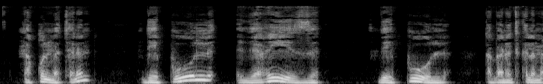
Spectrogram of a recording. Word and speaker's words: poules: S ولكن عندما نقول des poules alors là on ajoute un S on ajoute un S إذا في هاد الحالة نضيف S mais qui ne se prononce pas والتي لا تنطق للدلالة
